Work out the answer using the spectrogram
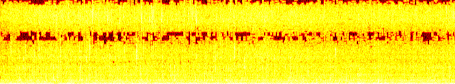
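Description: Coated squash slices frying in hot oil in a cast-iron skillet: a steady sizzle and bubbling, with a low steady hum underneath.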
